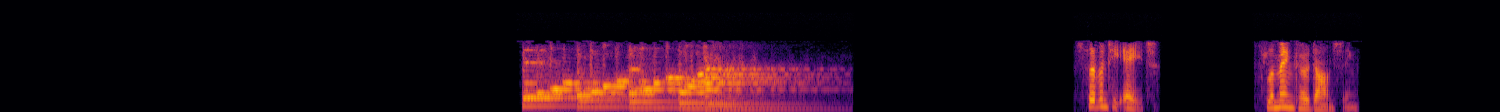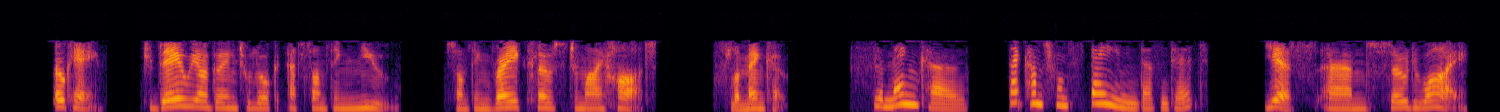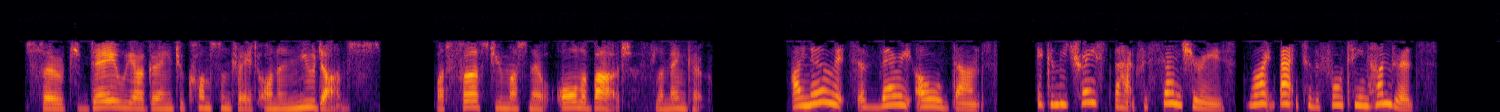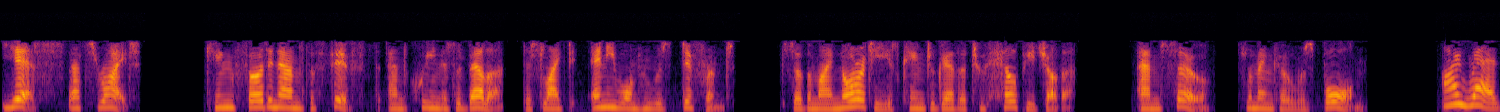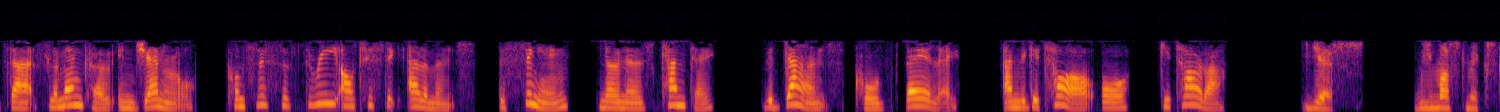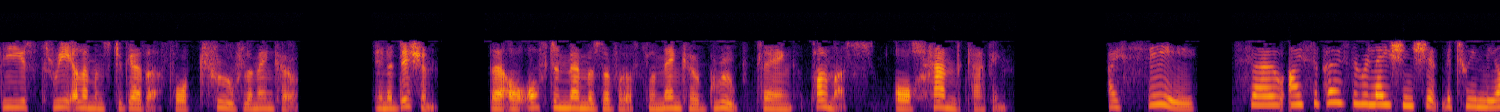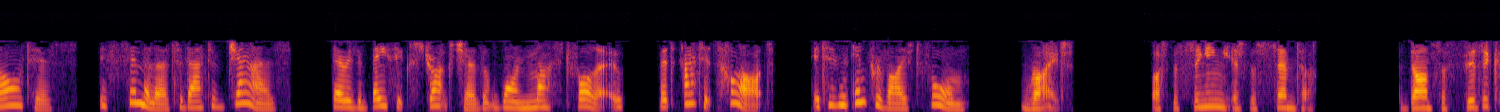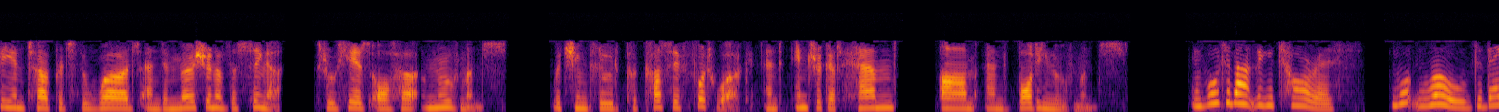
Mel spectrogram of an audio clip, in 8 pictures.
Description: T：Dance teacher        S:Student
